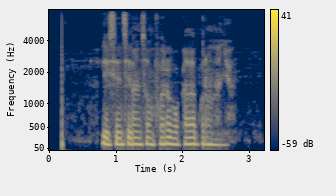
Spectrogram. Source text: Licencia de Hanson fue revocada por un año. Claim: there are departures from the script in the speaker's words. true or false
true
